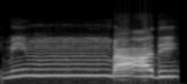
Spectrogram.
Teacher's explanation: নুন সাকিনকে মিম দ্বারা পরিবর্তন করে এক আলিফ গুন্না সহ পড়তে হয় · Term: ইকলাব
